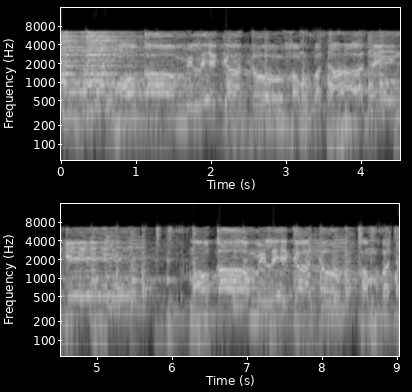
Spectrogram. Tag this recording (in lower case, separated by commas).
music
